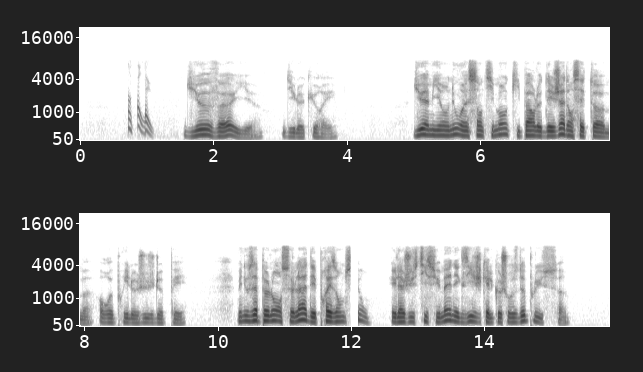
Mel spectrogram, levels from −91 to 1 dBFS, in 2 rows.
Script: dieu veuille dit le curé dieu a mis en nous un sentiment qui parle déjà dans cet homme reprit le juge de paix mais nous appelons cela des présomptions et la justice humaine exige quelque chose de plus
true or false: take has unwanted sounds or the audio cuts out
true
